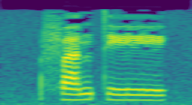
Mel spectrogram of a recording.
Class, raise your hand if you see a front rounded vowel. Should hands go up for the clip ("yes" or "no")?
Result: no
